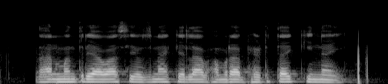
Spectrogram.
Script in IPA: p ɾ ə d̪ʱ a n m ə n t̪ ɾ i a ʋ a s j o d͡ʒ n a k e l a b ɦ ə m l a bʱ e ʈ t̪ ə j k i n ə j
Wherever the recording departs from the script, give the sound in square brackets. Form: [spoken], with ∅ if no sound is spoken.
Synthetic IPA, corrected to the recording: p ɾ ə d̪ʱ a n m ə n t̪ ɾ i a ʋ a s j o d͡ʒ n a k e l a b ɦ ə m [ɾ] a bʱ e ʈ t̪ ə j k i n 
